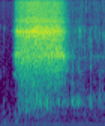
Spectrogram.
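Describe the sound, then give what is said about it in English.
A brief pour of coffee from a French press: a steady hissing splash lasting under a second, then a few faint trickles and quiet, with no one talking. “I got my fancy French press.”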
